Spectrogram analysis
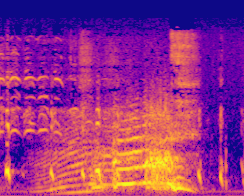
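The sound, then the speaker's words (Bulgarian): A cow gives one long, drawn-out, loud moo, swelling in the middle and trailing off, with a few soft rustling noises at the end and no one talking. “Твоята крава е друго нещо.”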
